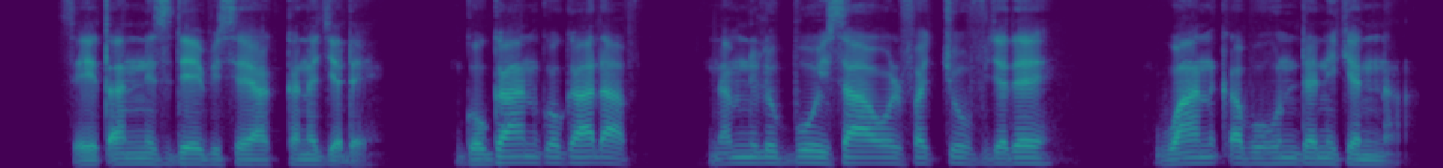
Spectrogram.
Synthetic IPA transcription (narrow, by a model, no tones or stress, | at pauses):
seːt̪ʼɐnːɪs̬d̪e̞ːbɪseːɐkːɐnɐd͡ʒɛᶑɛ̰ | ɡɔɡaːŋɡɔɡaːᶑaːf | nɐmnɪlʊbːuːɪsaːwɔlfɐt͡ʃːuːfd͡ʒɛᶑe̞ː | waːŋkʼɐbʊhʊnd̪ɐnɪkɛnːɐ̰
